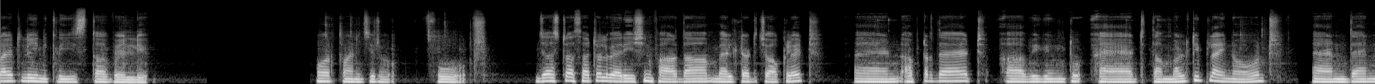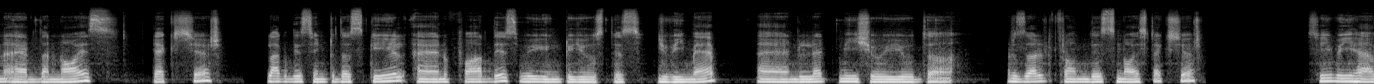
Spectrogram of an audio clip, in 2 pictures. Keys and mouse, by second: 8.2 middle click, 8.8 click, 11.3-13.0 drag, 13.0 middle click, 13.9-16.2 drag, 16.6-17.4 drag, 17.8 middle click, 18.7-19.9 drag, 20.3 middle click, 21.0 middle drag, 22.3-23.6 drag, 23.6 middle click, 25.8-27.4 drag.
